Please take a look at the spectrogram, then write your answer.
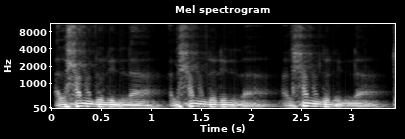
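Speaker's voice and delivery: low, measured, unhurried repetitions; slow, reflective dhikr. Shown as a demonstration. Preacher shows worshippers how to contemplate, slowly. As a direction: let each phrase sink in, slow and low. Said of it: "Resapi, renungi, pelan-pelan".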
